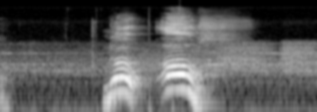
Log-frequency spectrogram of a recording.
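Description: A young man shouts loudly into a close microphone.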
